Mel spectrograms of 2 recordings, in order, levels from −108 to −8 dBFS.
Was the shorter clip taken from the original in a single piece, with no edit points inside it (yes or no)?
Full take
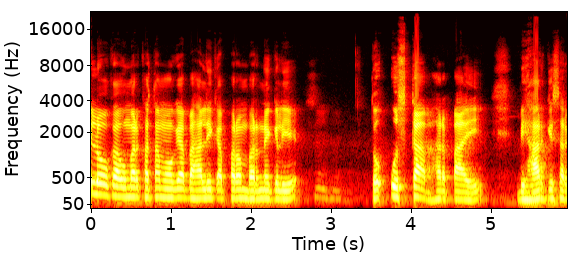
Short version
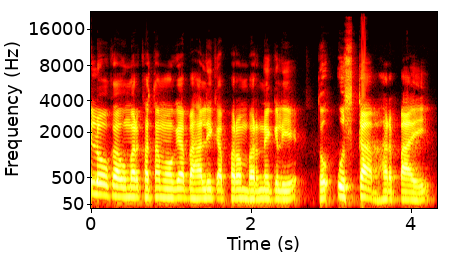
no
